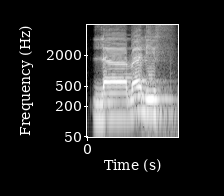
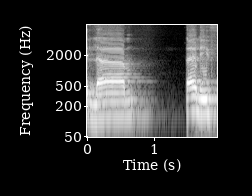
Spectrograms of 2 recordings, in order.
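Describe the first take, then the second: First: लाम अलिफ drawn out slowly as one joined unit; joined letters, slow. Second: लाम and अलिफ said as two separate words with a pause; wrong split reading. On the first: Quran teacher showing children the right joined reading, slow. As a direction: blend लाम into अलिफ without a break. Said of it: "लाम को अलग पढ़ा और अलिफ को अलग पढ़ा". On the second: Teacher demonstrating the wrong, separated reading. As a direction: break लाम off before saying अलिफ. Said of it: "तो ये गलत हो जाएगा". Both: Shown as a demonstration.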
